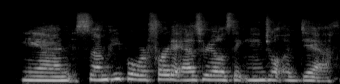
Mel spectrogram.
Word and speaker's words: Azrael: and that was archangel azrael and her name is spelled a-z-r-a-e-l and some people refer to ezreal as the angel of death now she doesn't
